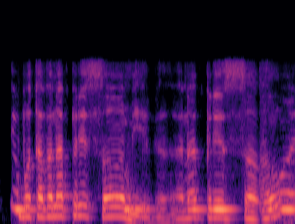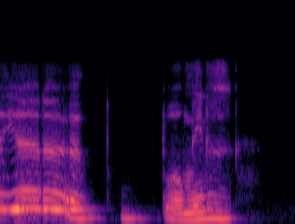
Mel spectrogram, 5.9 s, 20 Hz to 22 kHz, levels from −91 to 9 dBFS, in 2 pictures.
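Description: No technical faults can be heard in this speech, which comes through the AMR wideband (HD Voice) codec at 23.85 kbit/s.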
